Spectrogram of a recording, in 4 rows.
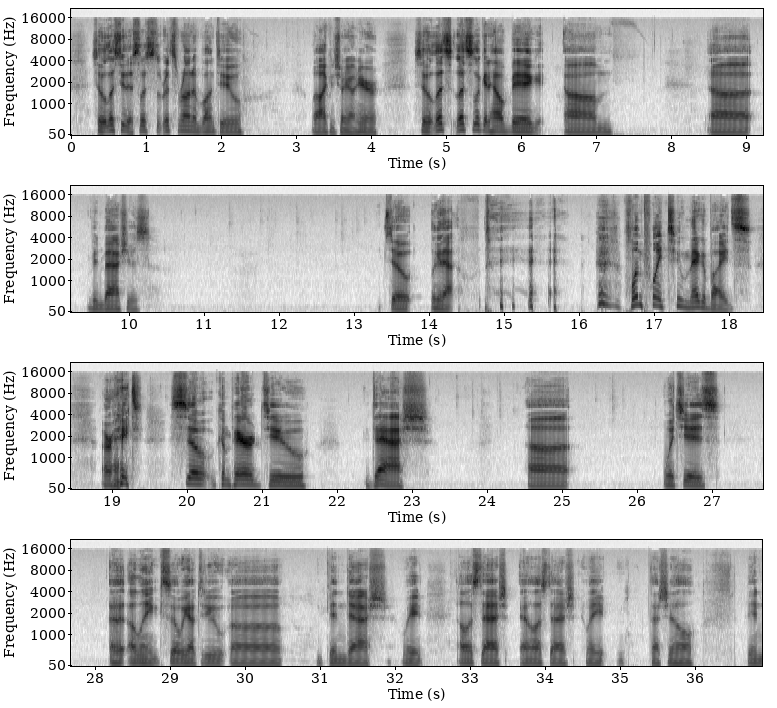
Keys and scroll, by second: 1.0-13.2 typing, 19.3-20.9 typing, 23.0-26.0 typing, 28.2-29.1 typing, 30.8-36.8 typing, 31.8 ctrl+c.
